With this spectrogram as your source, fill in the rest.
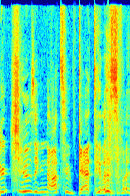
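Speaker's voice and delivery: full-volume, heated, very loud, high-pitched screaming. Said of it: "why was I screaming for a second?".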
